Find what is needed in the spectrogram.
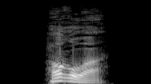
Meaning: horror
- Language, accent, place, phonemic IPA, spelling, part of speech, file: German, Germany, Berlin, /ˈhɔroːr/, Horror, noun, De-Horror.ogg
